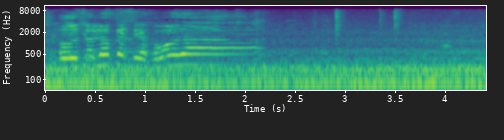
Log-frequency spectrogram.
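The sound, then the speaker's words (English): Steady low engine rumble fills a moving bus interior throughout as the bus arrives at a hotel, with indistinct voices talking over it for the first couple of seconds and a few faint clicks near the end. “Are you on a train? No, we're on a bus.”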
